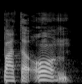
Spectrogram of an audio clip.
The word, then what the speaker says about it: Batoon: I say Batoon, but I think like the dialect is like Bataon.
